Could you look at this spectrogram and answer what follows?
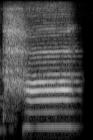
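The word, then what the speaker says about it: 他: Kalau misalnya T baca TH, misalnya tha TH, teman-teman mesti tambahin TH. Tha nada 1 ya.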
